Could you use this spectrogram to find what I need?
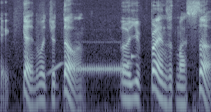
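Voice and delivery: sing-song, swooping put-on cat voice. Voicing a cat greeting another character, in a put-on cat character voice. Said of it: "That's a good voice for him".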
